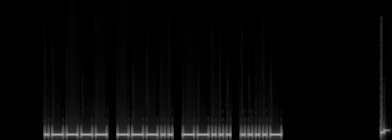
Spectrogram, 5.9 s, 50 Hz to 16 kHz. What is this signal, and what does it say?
Morse code, heard as a keyed tone, about 22 wpm, 700 Hz. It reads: 1874
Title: Numbers - Contest Style - 4-Digit 22wpm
